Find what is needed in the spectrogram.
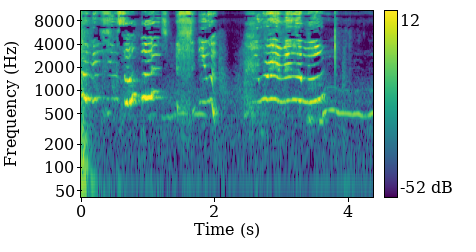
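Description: A young girl whimpering and crying in high, wavering wails, after a short thump right at the start.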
